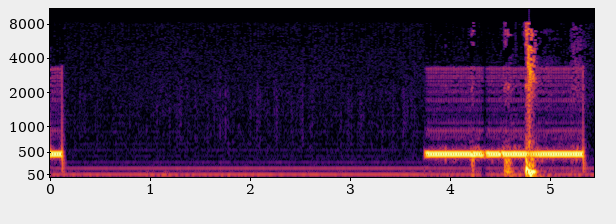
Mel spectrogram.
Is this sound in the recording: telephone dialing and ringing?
yes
